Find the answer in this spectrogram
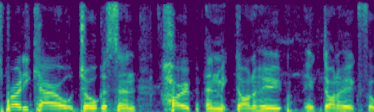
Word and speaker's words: McDonough: Proper pronunciation, McDonough.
